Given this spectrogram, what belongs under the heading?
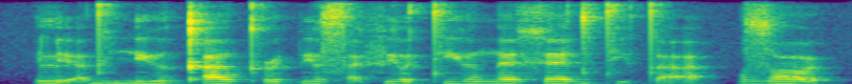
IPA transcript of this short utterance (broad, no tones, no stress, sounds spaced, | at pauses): lʲ a̰ d̪ i̤ nʲ ɾ ʉ ə̯ kʼ a ə̯ kʼ ə˞ pʲ ɔ s a̰ fʲ ɔ tʲ ʉ ə̯ n̪ ɛ x ɛ d ʊ tʲ ə̤ t̪ a̰ | zˤ ʉ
